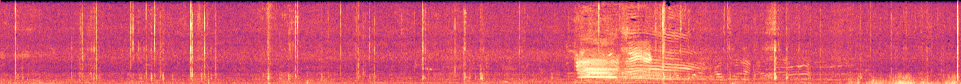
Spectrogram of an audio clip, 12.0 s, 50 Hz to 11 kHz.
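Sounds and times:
distant voices calling: 5.0s - 10.8s
wind buffeting microphone: 8.2s - 12.0s.

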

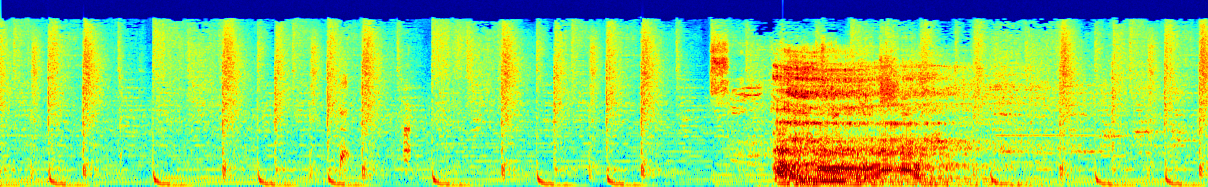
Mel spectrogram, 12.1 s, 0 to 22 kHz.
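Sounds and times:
music with steady drum beat: 0.0s - 7.1s, 8.3s - 12.0s
lion roaring: 7.6s - 10.8s.

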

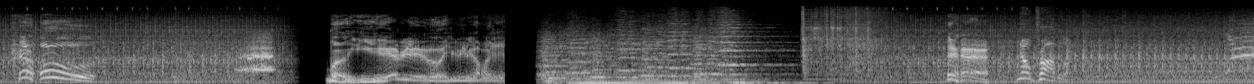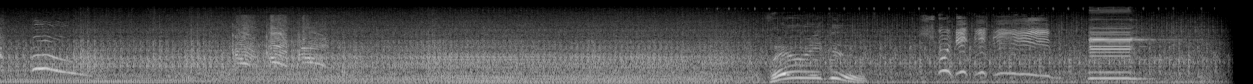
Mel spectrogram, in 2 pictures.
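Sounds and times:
tractor engine running: 0.0s - 3.0s, 8.0s - 24.9s
short wordless vocal calls: 14.8s - 16.0s.

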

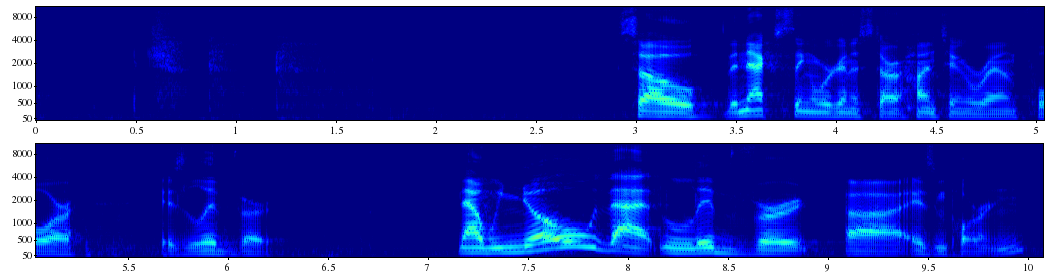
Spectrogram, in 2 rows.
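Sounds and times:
faint breathy sounds: 0.0s - 2.0s.

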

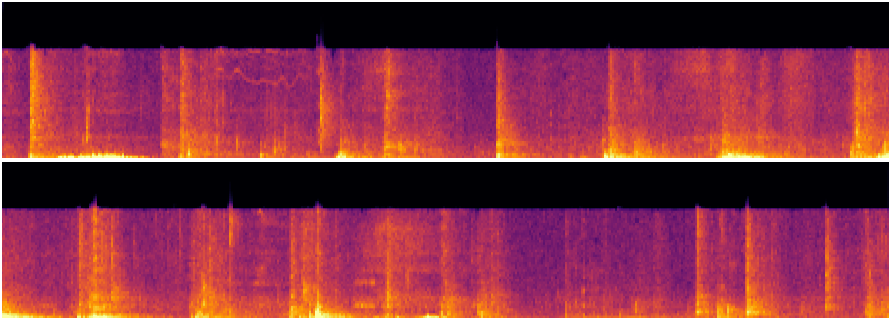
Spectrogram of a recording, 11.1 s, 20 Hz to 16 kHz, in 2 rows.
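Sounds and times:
scuffing footsteps: 0.1s - 9.2s.

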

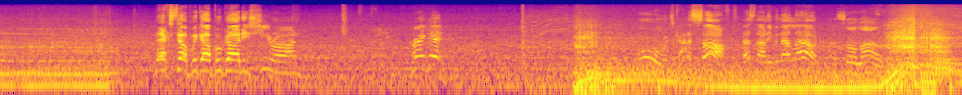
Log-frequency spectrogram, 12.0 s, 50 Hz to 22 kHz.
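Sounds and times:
car engine starting and idling: 6.0s - 12.0s.

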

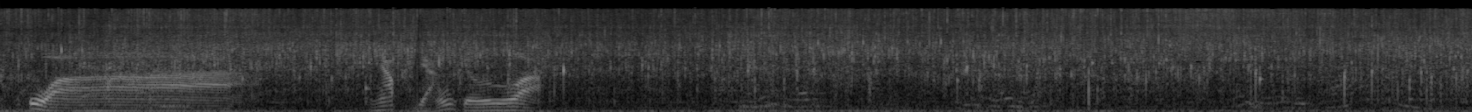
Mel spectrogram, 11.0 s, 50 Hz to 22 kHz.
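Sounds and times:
fish deep-frying in hot oil: 0.0s - 11.0s
person saying wow: 0.2s - 2.0s.

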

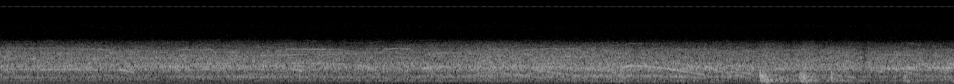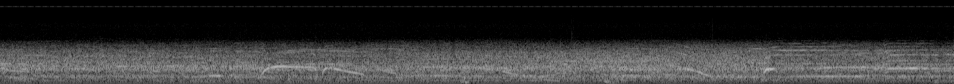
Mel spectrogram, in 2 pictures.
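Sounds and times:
crowd cheering and shouting: 0.0s - 19.0s
single voices yelling: 0.0s - 19.0s.

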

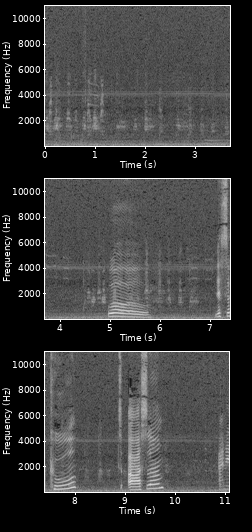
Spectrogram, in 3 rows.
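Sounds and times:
ducks quacking softly: 0.0s - 5.0s, 5.6s - 6.9s, 8.1s - 8.9s.

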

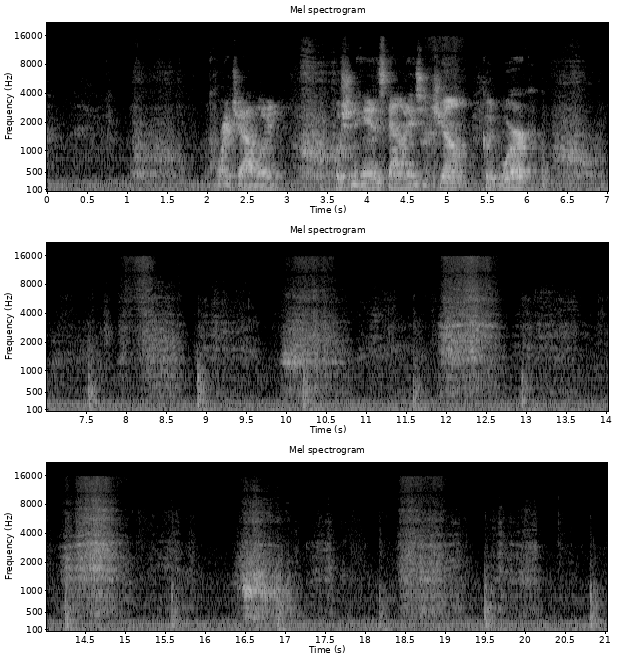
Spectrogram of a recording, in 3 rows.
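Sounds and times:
man puffing breaths: 0.2s - 1.9s, 3.0s - 4.0s, 6.1s - 21.0s
sneakers thudding and squeaking: 6.0s - 6.4s, 7.4s - 9.2s, 11.4s - 12.0s, 12.7s - 16.0s, 16.6s - 17.3s, 18.0s - 19.9s, 20.6s - 21.0s.

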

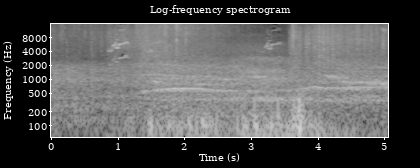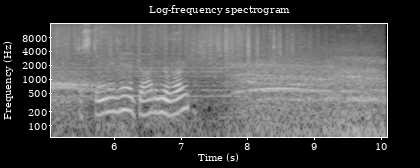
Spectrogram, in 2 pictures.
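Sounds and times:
traffic rumble and hum: 0.0s - 10.0s.

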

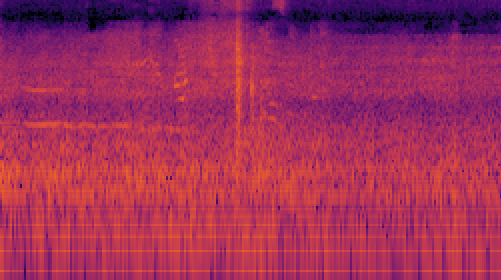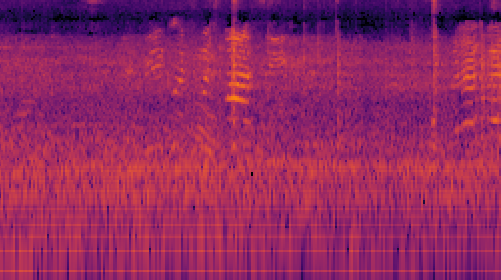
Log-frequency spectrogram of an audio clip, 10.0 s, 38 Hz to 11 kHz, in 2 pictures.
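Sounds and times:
low rumble of engines and wheels: 0.0s - 10.0s.

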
